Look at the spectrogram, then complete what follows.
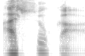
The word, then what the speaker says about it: azúcar: Here in the United States, or azúcar, as it's pronounced in Spanish, here in the U.S., it's made with corn syrup, which is not good for you anyway.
